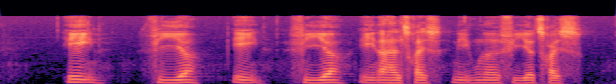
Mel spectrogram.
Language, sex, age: Danish, male, 58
